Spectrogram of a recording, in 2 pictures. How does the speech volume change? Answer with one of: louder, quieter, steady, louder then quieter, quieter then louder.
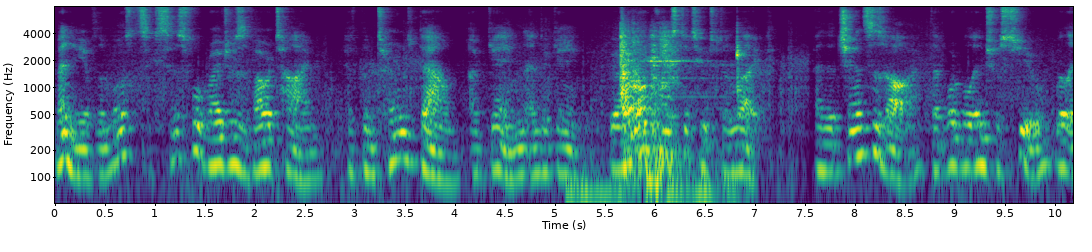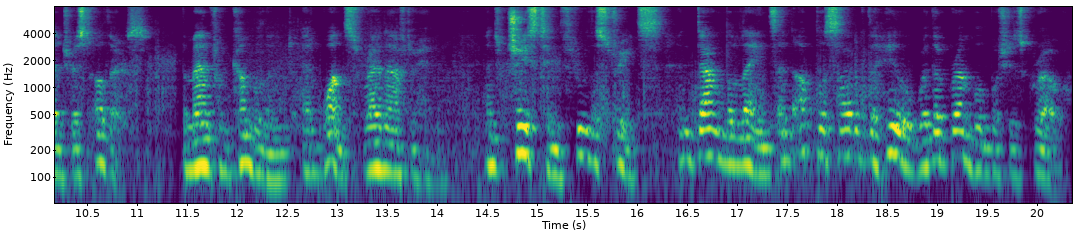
steady.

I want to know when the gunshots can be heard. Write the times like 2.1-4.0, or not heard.
5.2-7.0.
